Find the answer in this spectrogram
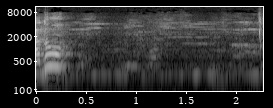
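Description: A man says one short word at the start, then a quiet lull with only a faint steady low hum behind it.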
